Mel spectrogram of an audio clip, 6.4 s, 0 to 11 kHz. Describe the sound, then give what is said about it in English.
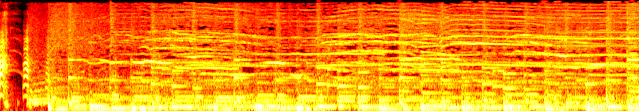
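Cat meows ring out repeatedly over a loud, dense musical jingle. The high, wavering cries are mixed right into the upbeat backing and play continuously with no one talking. “It's the perfect time for a cat story with those girls in the afternoon on Z102.9.”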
